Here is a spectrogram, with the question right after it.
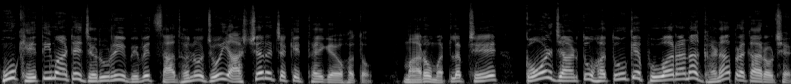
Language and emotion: Gujarati, surprised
